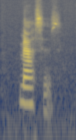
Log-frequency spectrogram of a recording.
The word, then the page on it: masses: American English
